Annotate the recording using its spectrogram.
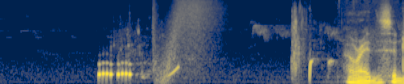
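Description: A fish splashes as it is reeled in.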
